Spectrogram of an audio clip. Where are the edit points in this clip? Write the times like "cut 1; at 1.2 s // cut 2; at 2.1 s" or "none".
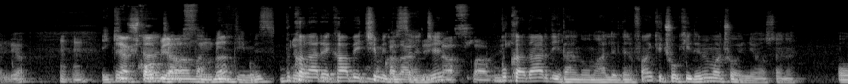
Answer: cut 1; at 1.0 s // cut 2; at 2.7 s // cut 3; at 5.6 s

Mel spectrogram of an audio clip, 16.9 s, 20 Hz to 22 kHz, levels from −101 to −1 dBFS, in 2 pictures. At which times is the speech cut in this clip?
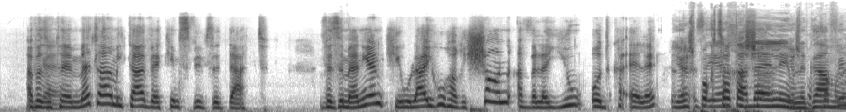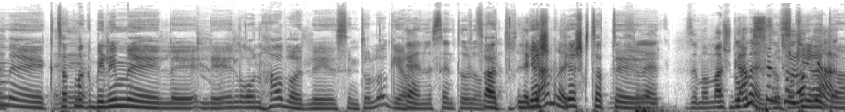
cut 1; at 6.7 s

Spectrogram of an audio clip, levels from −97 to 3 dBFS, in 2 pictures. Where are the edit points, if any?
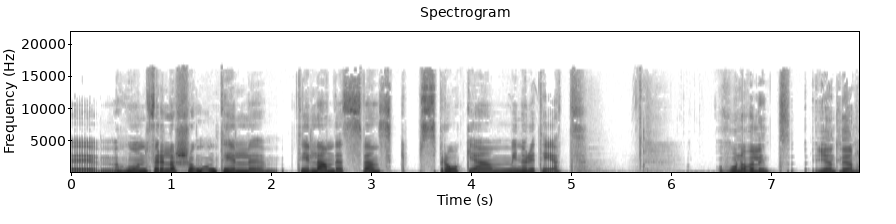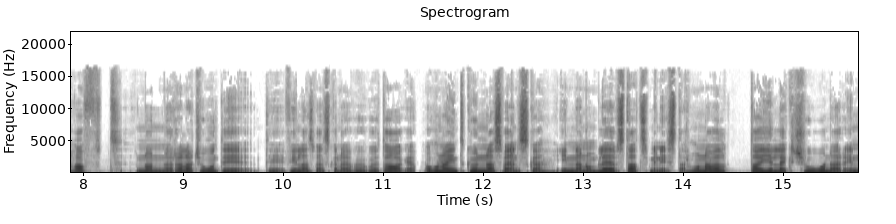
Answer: none

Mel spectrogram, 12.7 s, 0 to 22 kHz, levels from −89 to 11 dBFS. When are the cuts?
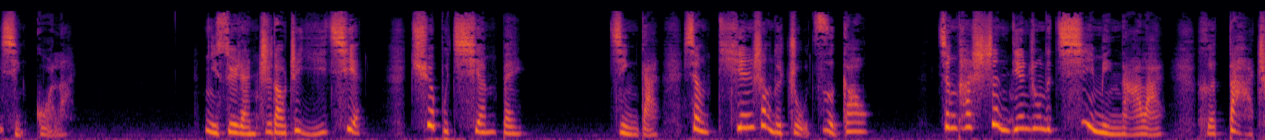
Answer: cut 1; at 1.9 s

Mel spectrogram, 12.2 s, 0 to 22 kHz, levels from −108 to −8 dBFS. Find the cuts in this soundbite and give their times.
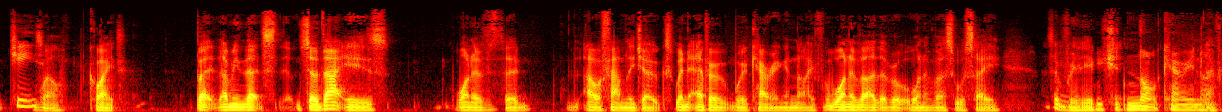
cut 1; at 8.2 s // cut 2; at 10.9 s

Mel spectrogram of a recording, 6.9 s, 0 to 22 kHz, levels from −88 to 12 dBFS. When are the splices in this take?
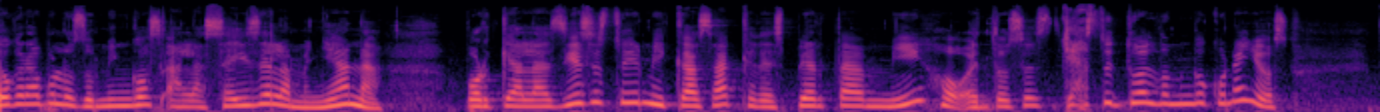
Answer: none

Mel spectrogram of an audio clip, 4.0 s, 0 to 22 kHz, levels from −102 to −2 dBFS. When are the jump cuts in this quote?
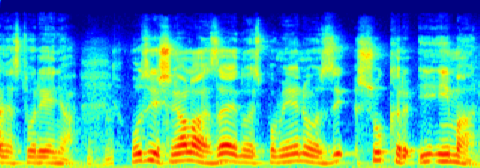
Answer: cut 1; at 0.9 s

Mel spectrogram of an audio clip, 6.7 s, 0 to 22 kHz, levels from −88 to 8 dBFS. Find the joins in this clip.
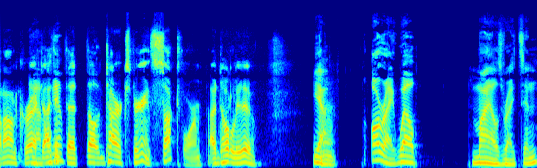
cut 1; at 4.2 s

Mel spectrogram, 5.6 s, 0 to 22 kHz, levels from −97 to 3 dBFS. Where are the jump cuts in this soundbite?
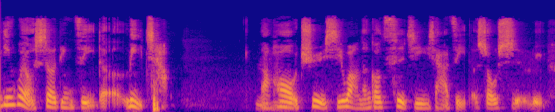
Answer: none

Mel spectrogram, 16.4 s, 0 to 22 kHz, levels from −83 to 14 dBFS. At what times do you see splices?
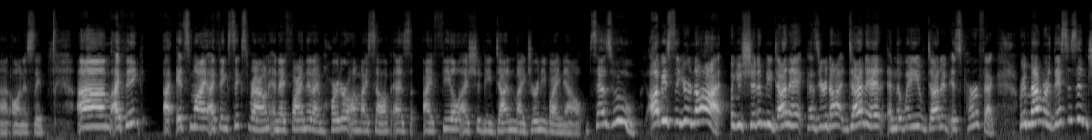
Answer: cut 1; at 9.6 s // cut 2; at 11.0 s

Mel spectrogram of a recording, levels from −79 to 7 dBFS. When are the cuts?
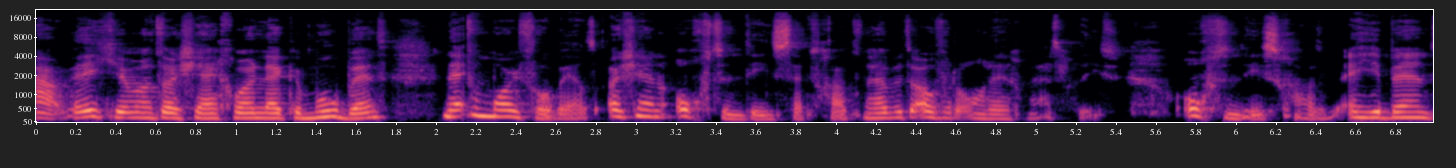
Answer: cut 1; at 2.2 s

